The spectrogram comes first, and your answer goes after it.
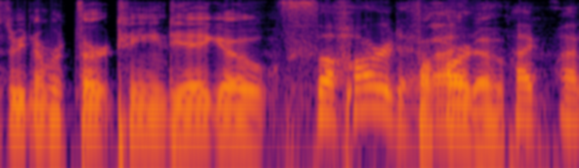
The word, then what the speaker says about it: Fajardo: be number 13, Diego Fajardo. I called Kathy. How do you pronounce that? Is that a ya or a huh? It's a huh. Fajardo.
